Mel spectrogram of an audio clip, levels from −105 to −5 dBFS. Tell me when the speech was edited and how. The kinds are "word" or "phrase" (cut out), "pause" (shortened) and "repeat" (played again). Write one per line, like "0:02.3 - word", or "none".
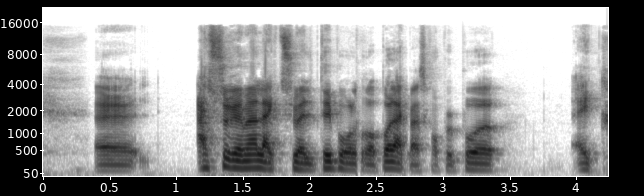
0:02.4 - phrase
0:02.7 - word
